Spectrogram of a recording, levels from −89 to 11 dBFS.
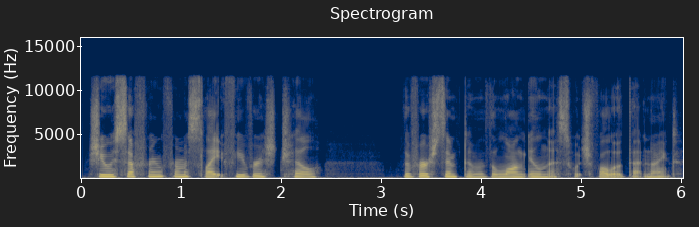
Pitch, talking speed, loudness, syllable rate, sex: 200 Hz, 180 wpm, -19 LUFS, 5.3 syllables/s, female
